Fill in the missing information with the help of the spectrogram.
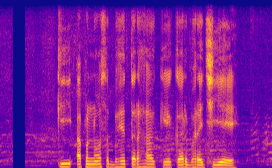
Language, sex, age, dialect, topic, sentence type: Maithili, male, 18-24, Angika, banking, statement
